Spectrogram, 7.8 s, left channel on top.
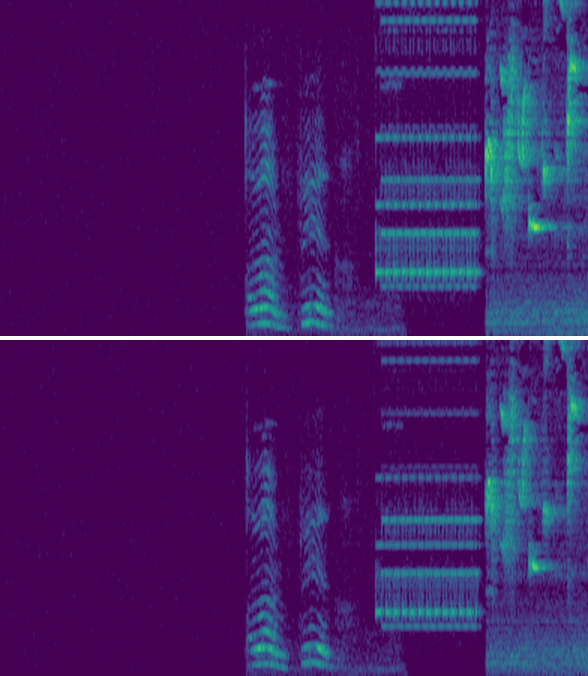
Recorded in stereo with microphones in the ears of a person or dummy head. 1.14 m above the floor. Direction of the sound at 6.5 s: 50° left (ahead or behind).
